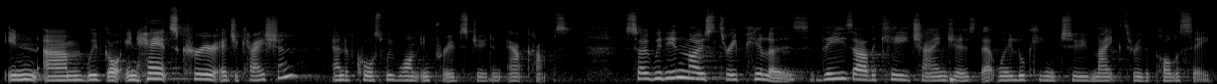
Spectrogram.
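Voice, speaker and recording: A woman's voice: medium pitch, a little slow. An Australian woman, a government education manager, giving a chatty, self-deprecating conference talk at a lectern microphone. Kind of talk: conference presentation. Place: large convention hall. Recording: reverberant hall, livestream.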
